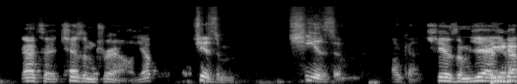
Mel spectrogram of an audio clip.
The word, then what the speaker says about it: Chisholm Trail: Chisholm.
